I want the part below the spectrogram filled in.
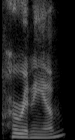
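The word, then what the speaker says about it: perineum: to the base of your spine, your paranium. Some people pronounce it the perennium.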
